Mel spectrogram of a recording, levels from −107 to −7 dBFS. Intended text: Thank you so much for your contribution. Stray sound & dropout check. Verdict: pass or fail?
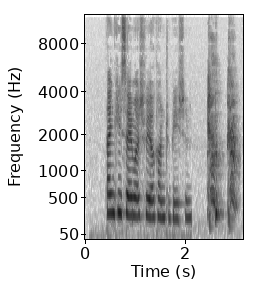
fail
